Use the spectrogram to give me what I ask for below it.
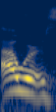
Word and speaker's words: hours: number one are your hours take care of the pronunciation of ours the h is silent okay so where what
